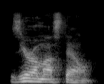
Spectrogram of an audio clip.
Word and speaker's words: Zero Mostel: How do you pronounce his name again? Zero Mostel.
